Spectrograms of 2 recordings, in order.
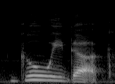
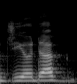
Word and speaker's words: geoduck: Gooey duck or no geoduck gooey duck?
